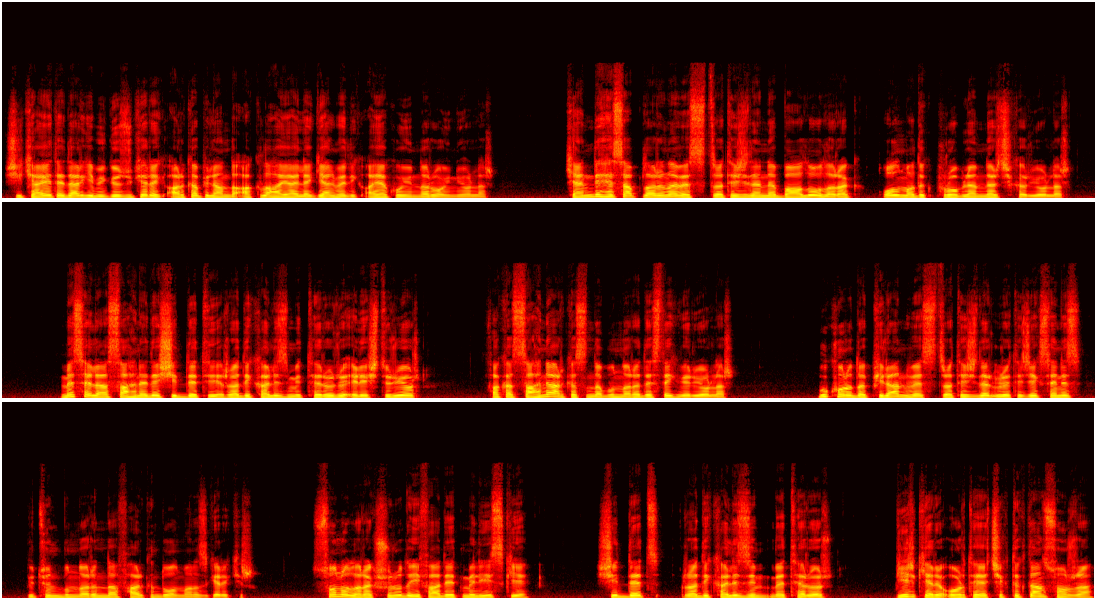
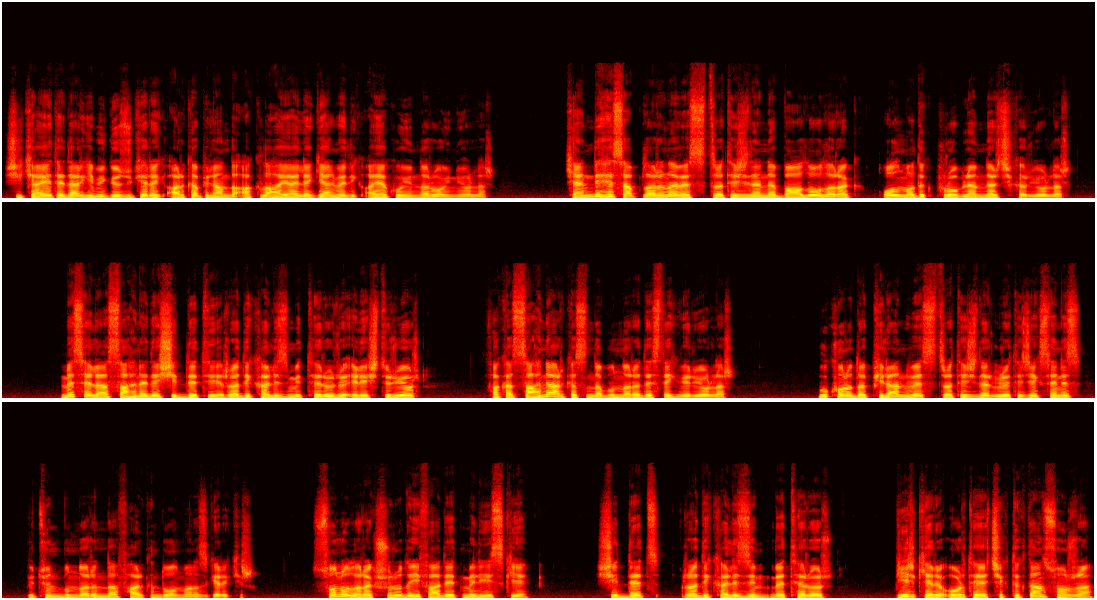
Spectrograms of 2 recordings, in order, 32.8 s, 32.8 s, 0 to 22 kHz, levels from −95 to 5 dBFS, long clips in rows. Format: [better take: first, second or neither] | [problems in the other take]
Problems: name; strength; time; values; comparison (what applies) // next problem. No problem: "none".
neither | none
